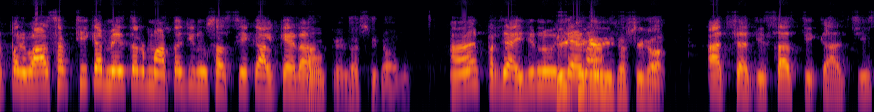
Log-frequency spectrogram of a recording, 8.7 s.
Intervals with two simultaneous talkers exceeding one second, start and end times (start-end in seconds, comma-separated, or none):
none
